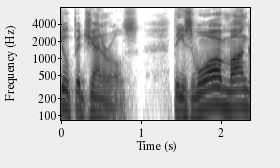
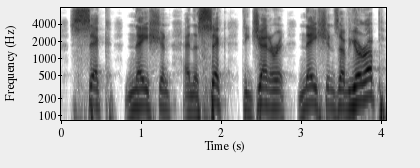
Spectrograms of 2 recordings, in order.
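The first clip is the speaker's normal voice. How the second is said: louder, higher, fast denunciation; fiery louder preaching; preaching shout; 4 semitones higher, 8 dB louder than usual. Real, not acted. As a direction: thunder it at the nation. Sermon denunciation rising to a shout.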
